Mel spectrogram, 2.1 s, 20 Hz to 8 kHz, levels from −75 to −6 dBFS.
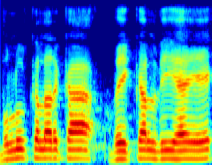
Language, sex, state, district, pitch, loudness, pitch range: Hindi, male, Jharkhand, Palamu, 155 Hz, -14 LUFS, 150-160 Hz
